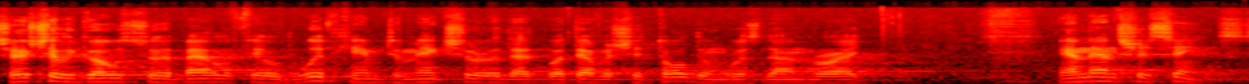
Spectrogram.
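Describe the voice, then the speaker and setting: A man speaks with a Russian accent and fairly even intonation. Noticeable background noise runs underneath. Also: medium pitch for a man, fairly quick pace. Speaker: father of bat mitzvah girl. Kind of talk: family speech at religious ceremony. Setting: synagogue service.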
